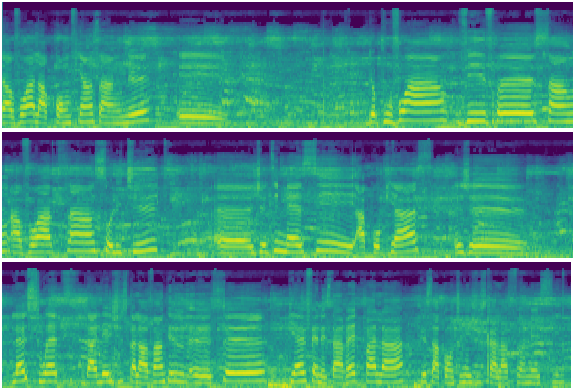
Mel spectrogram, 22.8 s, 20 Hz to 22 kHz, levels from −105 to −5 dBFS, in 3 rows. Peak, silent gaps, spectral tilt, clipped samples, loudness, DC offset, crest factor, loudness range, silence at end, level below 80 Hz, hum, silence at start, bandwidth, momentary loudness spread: -4 dBFS; none; -4.5 dB/octave; under 0.1%; -17 LUFS; under 0.1%; 12 dB; 4 LU; 0 s; -32 dBFS; none; 0 s; 17 kHz; 10 LU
